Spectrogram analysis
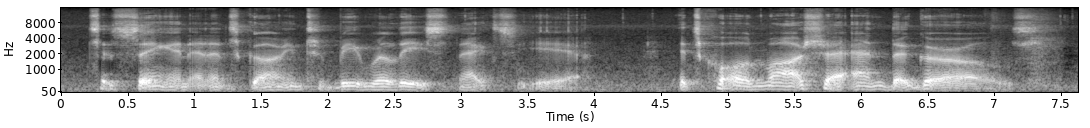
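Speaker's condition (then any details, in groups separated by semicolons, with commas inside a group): Parkinson's disease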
